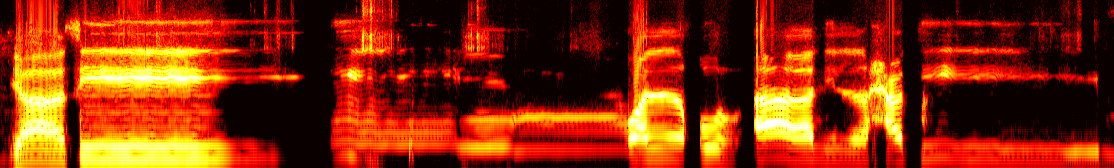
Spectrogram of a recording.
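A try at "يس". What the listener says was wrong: آپ کا غنہ پورا نہیں ہوا، پھر پڑھیے آواز کٹ گئی تھی، پھر پڑھیے اندر میاؤں کیا آپ نے، آواز ایسی آئی ہے یاسین، ایسے کریں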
